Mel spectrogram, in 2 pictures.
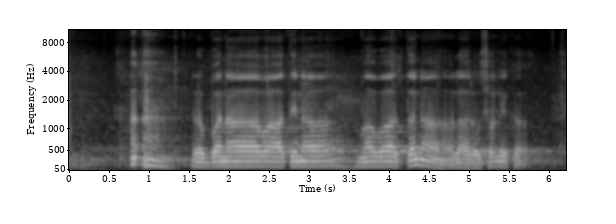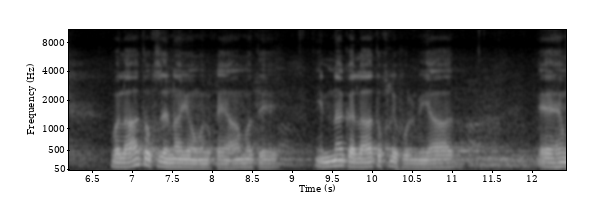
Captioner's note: Arabic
